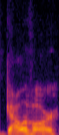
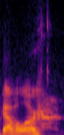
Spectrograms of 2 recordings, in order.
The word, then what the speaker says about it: Gavilar: one of the points, Michael Kramer says Galavar instead of Gavilar. I was like, am I saying it wrong, or did he say it wrong?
